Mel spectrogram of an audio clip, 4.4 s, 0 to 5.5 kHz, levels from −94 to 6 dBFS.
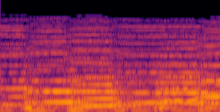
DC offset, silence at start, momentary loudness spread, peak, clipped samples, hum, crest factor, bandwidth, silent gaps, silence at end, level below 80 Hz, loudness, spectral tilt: under 0.1%; 0 s; 6 LU; -10 dBFS; under 0.1%; none; 12 dB; 3.9 kHz; none; 0 s; -36 dBFS; -23 LUFS; -12 dB/octave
